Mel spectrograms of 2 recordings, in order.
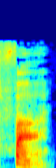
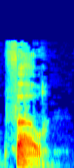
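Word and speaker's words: phở: It's pronounced pho, not pho.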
